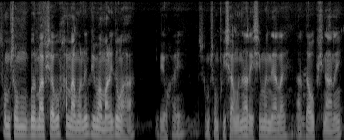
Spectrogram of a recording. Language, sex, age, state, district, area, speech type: Bodo, male, 60+, Assam, Baksa, rural, spontaneous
